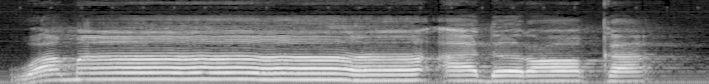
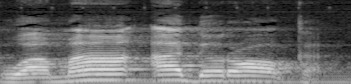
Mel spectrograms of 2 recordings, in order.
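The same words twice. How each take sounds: First: The vowel in 'ma' is held very long. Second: The vowel in 'ma' is held short. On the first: "al-isba seperti Wars dan Hamzah ... panjang" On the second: "qasr, hanya dibaca"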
